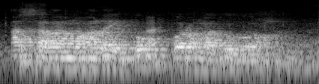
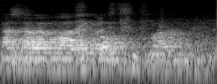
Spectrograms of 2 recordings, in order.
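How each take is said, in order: First: Said in the usual way. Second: Quick salam. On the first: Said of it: "Yang bener itu salamnya gini". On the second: Shown as a demonstration. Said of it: "salamnya gini".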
